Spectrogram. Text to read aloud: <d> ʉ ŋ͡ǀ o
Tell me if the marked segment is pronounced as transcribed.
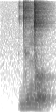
yes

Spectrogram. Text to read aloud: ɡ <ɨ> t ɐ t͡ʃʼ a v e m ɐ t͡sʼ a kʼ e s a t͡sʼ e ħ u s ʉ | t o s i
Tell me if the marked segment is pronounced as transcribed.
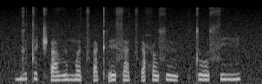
yes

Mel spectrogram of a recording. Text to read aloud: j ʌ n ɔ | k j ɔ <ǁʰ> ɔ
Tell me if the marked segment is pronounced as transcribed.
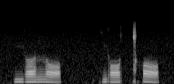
no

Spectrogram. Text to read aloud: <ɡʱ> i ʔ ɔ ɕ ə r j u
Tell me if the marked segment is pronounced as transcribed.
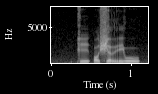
no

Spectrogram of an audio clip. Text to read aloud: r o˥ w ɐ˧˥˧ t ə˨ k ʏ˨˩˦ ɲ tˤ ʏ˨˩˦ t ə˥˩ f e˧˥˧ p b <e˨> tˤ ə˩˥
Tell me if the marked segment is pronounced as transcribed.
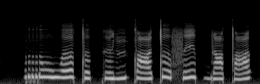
yes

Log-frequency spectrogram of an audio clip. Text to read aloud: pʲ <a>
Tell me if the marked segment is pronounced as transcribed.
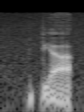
no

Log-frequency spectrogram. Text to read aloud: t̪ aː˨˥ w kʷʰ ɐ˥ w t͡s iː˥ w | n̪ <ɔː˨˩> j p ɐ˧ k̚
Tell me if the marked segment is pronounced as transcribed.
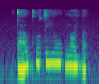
no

